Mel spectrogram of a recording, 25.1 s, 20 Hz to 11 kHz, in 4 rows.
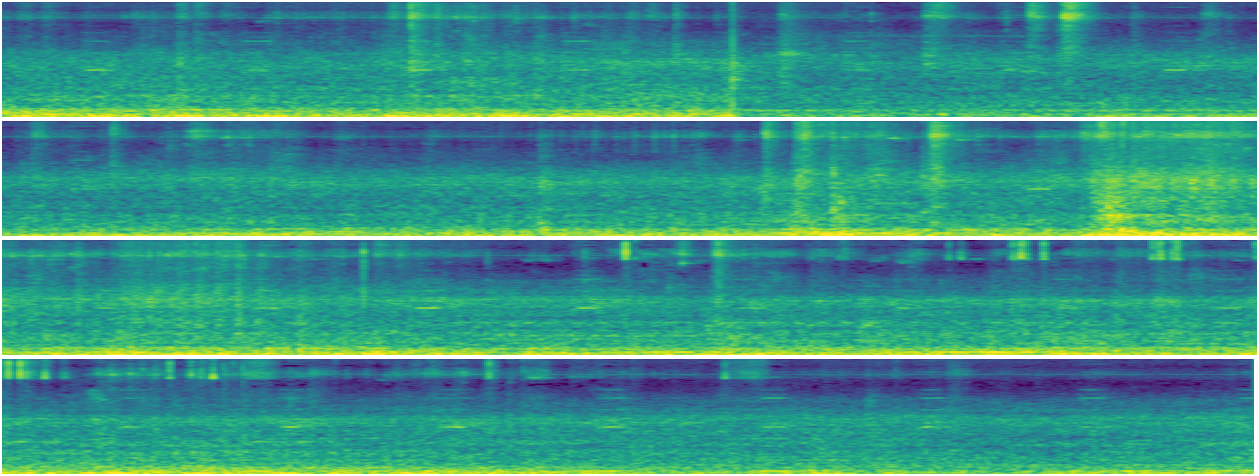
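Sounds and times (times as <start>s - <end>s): bus engine and road rumble: 0.0s - 25.0s.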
